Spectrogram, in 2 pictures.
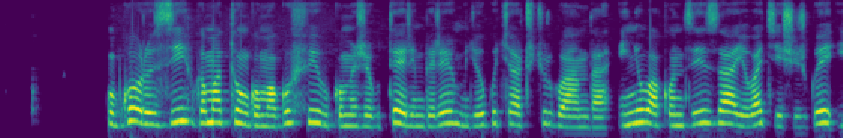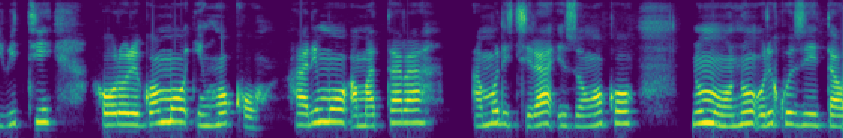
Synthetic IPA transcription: ubɡo̞ːɾozibɡamatuːŋɡomaɡufiβuko̞me̞ʒe̞ɡute̞ːɾimbe̞ɾe̞muɟihuɡucaːt͡ʃu̥cuɾɡwaːndaiɲuβako̞nziːzajuβaciːʃiʒɡwe̞ʔiβitʰiho̞ɾo̞ɾeɾɡwamo̞ʔiŋo̞kʰo̞ | haɾimo̞ʔamataɾaː | muɾiciɾaʔizo̞ŋho̞ko̞ | numuːn̥huːɾikuzitaho

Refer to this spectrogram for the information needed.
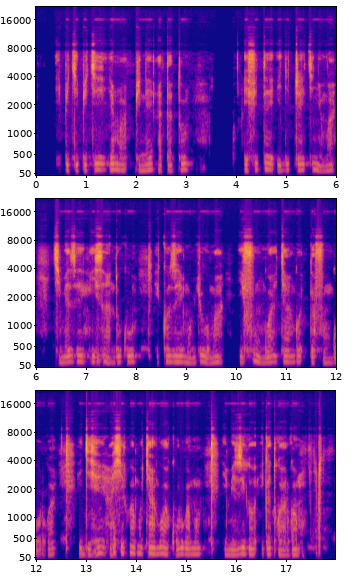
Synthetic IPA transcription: ipicipicijamapine̞ʔatatu | ifite̞ʔiɟit͡ʃe̞ciɲumacime̞ze̞ŋ̥hiːsaːndukuiko̞ze̞mubjuːma | ifuːŋɡwacaːŋɡoiɡ̥afuːŋɡuɾɡwaiɟihe̞haçiɾɡwamocaːŋɡohakuɾɡwamoimiziɡo̞ʔiɡatwaːɾɡwamo

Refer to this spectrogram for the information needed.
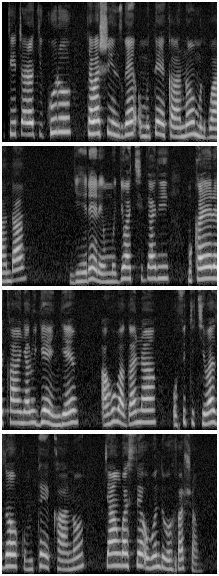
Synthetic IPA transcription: iciːt͡ʃaɾo̞cikuɾu | caβaʃiːnzɡwe̞ʔumute̞ːkaːno̞muɾɡwaːnda | ɲɟiheɾeɾe̞mumuɾɟiwaciɡaɾi | mukaɾe̞ːɾe̞kaɲaɾuɟe̞ːɲɟe̞ | aɦuβaɡana | ufiticiβazo̞kumute̞ːkʰaːno̞ | caːŋɡwase̞uβuːndiβufaʃa

